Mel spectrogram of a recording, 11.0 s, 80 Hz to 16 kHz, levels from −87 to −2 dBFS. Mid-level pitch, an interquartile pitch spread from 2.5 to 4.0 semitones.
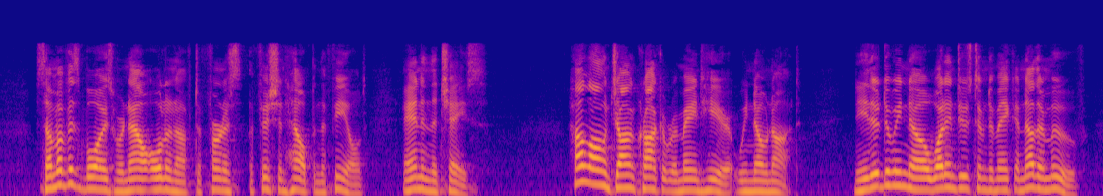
Yes: medium, 165 Hz; average, 3.6 semitones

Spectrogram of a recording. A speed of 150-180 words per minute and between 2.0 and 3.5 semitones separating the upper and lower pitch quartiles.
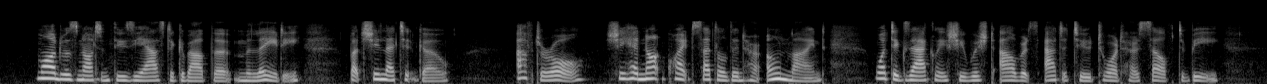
No: average, 155 wpm; average, 4.1 semitones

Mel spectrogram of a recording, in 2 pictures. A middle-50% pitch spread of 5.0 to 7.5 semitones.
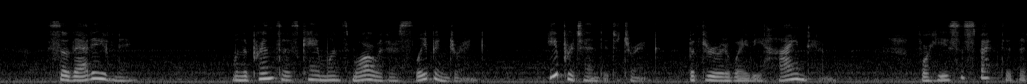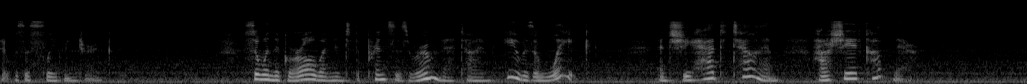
Yes: wide, 5.4 semitones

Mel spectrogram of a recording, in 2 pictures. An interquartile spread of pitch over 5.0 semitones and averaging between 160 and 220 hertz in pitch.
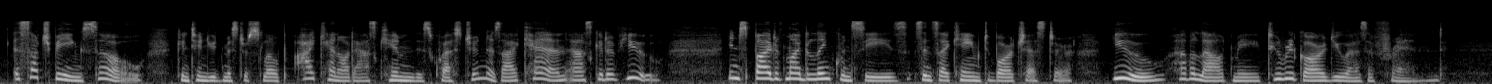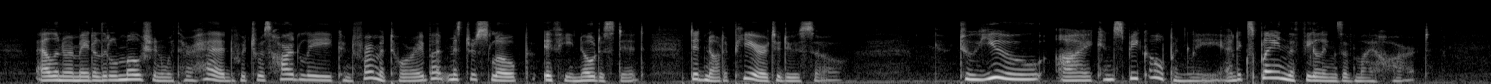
Yes: wide, 5.5 semitones; high, 190 Hz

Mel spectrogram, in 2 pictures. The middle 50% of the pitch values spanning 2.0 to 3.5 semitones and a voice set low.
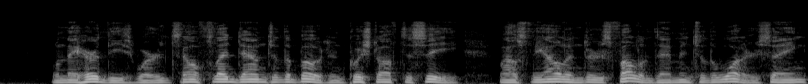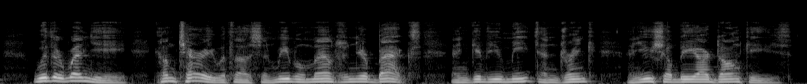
No: average, 4.0 semitones; low, 110 Hz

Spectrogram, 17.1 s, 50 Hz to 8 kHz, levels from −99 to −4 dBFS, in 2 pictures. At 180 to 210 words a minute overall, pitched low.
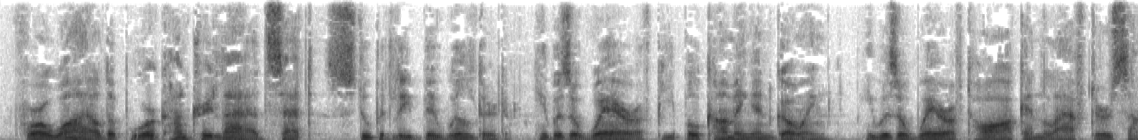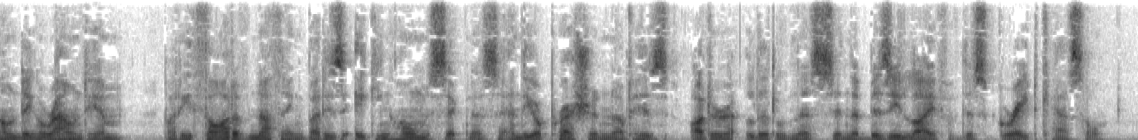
Yes: average, 185 wpm; very low, 80 Hz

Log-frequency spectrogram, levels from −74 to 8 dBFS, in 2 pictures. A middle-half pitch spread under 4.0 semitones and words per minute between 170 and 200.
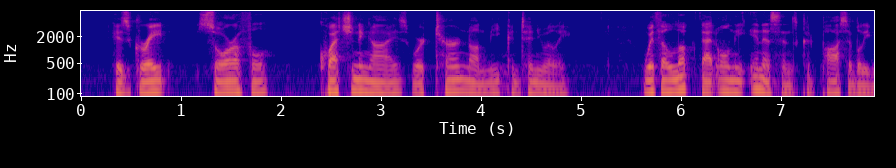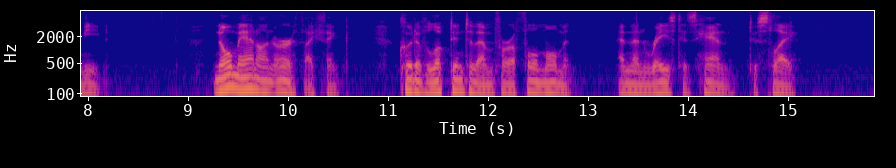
No: average, 3.5 semitones; average, 155 wpm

